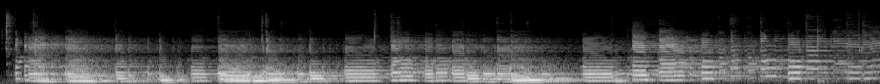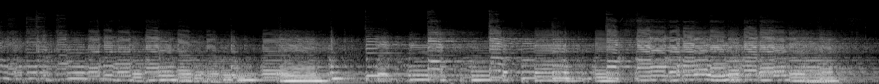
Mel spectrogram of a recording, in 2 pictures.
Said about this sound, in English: And then some light overdrive distortion.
